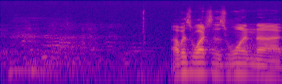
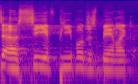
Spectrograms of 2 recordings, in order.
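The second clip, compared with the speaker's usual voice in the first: ordinary talk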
